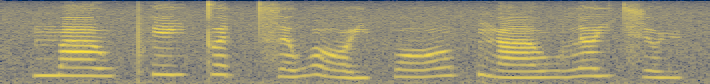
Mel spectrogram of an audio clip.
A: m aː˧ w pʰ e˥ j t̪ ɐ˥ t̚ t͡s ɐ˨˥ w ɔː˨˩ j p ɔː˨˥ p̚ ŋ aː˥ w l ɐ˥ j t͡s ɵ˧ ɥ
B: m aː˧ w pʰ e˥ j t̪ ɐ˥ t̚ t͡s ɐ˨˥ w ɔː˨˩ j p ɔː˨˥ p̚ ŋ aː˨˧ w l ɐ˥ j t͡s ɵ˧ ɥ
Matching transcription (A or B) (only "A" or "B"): B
